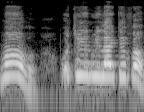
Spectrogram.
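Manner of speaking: high, fast pleading holler.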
